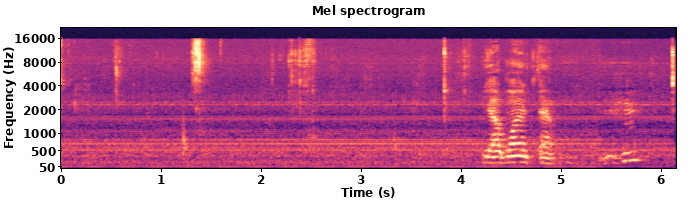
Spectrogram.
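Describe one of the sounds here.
A woman bites and chews crunchy tortilla chips close to the microphone.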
